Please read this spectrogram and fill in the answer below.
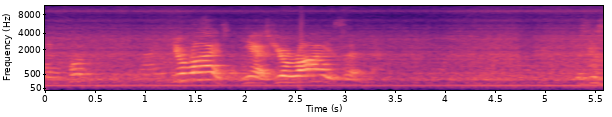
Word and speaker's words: Urizen: One is, pronounce the second syllable not with a long I, and he never said how we were supposed to pronounce it. Well, not with a long I, but with a long E, which is perfect, which you could easily do.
